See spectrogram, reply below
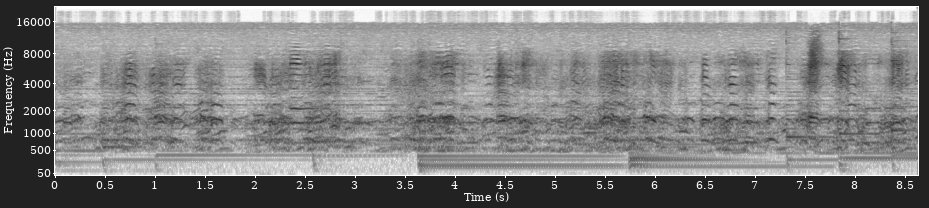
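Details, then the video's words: A flock thought probably to be sandhill cranes, not geese as first assumed, calls in a dense, rolling, trumpeting chorus, overlapping without pause, over steady low music chords. "I believe they are probably sandhill cranes, as that is the kind of noise they make"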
